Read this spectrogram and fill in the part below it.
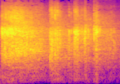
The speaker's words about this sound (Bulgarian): Това е шума на, това е шума на велкрото.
